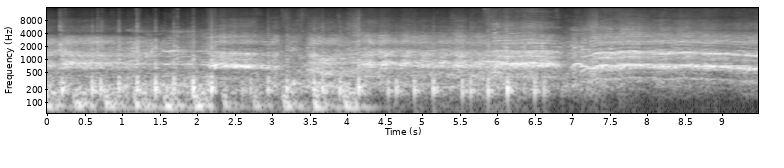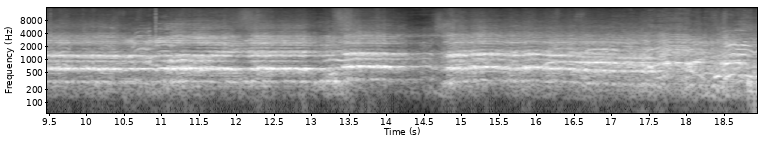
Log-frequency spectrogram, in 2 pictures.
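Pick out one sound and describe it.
A large crowd of fans chants and sings loudly in unison.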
